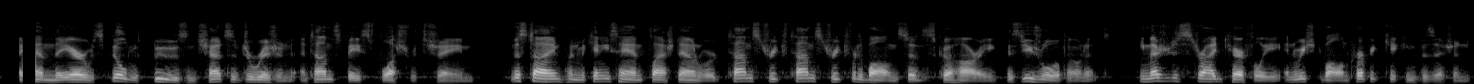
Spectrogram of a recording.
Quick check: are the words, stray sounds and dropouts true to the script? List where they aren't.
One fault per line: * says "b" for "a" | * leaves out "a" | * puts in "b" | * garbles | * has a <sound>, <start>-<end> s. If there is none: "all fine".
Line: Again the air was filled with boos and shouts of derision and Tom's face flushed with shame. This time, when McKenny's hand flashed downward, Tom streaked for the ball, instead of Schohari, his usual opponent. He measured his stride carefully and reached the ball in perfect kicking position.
* has a dropout, 0.2-0.4 s
* puts in "Tom streaked"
